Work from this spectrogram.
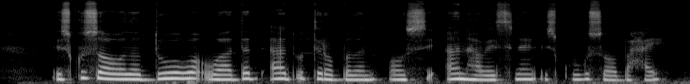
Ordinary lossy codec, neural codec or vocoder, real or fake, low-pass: none; none; real; none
